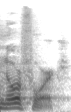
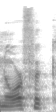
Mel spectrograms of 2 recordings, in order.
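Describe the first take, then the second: First: The word is said with an added R sound. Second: The word is said without an added R sound. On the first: This is the local habitual pronunciation. "I say Norfolk. I add that R in Norfolk" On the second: This is the expected standard pronunciation. "I think you're supposed to say Norfolk"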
